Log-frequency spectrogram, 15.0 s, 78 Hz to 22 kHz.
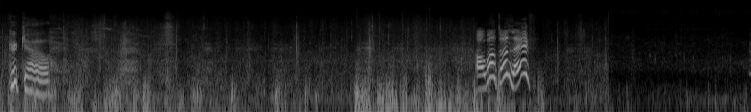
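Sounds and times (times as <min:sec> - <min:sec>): wind rumble on microphone: 0:00.0 - 0:12.6
horse hoofbeats on sand: 0:00.0 - 0:15.0.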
